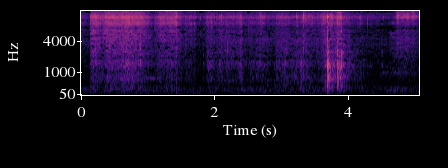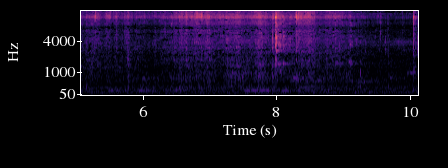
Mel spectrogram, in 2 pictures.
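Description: Plastic bubble wrap crinkling and rustling as die-cast toy cars are taken out of it, with a sharp clack about four seconds in and a lighter one near eight seconds.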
